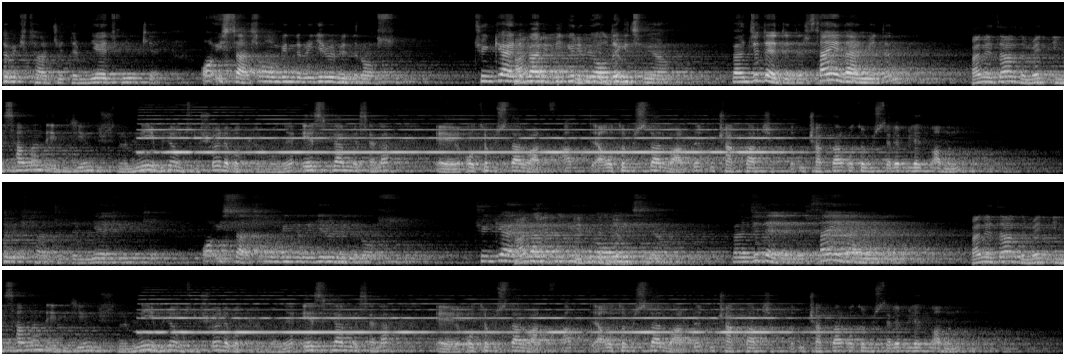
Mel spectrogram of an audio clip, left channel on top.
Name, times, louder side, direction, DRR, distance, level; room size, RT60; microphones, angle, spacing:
voice 1, 0.0-1.6 2.0-3.9 4.7-6.7 7.3-9.0, left 4 dB, 70° left, 6 dB, 0.4 m, -21 dB
voice 2, 5.1-6.3 9.7-14.5 14.9-20.2, left 1 dB, 10° left, 6 dB, 0.4 m, -24 dB
Trumpet, 11.9-18.4, left 1 dB, 50° left, 1.3 m, -23 dB
6.6 x 6.6 x 6.1 m, 3.0 s
head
